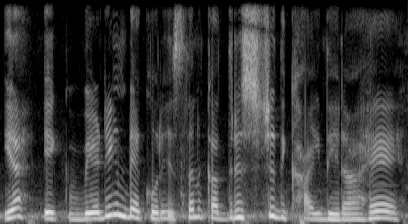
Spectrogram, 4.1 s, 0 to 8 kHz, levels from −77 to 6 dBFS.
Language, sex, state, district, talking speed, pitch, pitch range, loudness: Hindi, female, Jharkhand, Deoghar, 145 wpm, 235 Hz, 210-270 Hz, -13 LUFS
